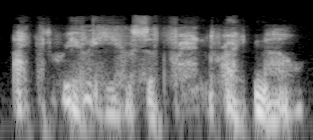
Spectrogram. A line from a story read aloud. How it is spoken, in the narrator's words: he whispered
